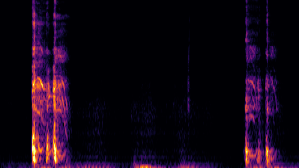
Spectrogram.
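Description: Coughing from a tickle in the throat: two sharp coughs, a stretch of faint throat sounds, then another loud pair of coughs.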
